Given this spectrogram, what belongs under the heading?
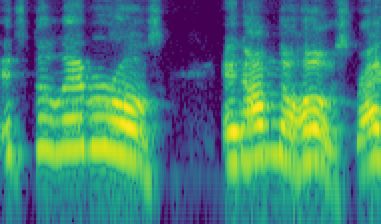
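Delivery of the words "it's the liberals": acted-out, high-pitched, top-of-the-lungs ranting yell. Retelling how Ryan used to blame the liberals: imitating someone screaming. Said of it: "screaming at the top of his lungs".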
